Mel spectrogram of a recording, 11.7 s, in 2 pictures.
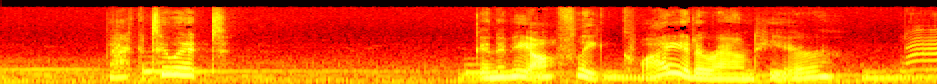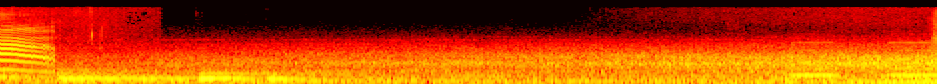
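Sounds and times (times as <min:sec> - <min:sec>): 
speech: 0:00.7 - 0:01.5, 0:02.9 - 0:05.5
cat meowing: 0:05.6 - 0:06.4.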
